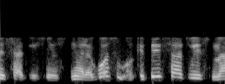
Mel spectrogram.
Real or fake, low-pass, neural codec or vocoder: real; 3.6 kHz; none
